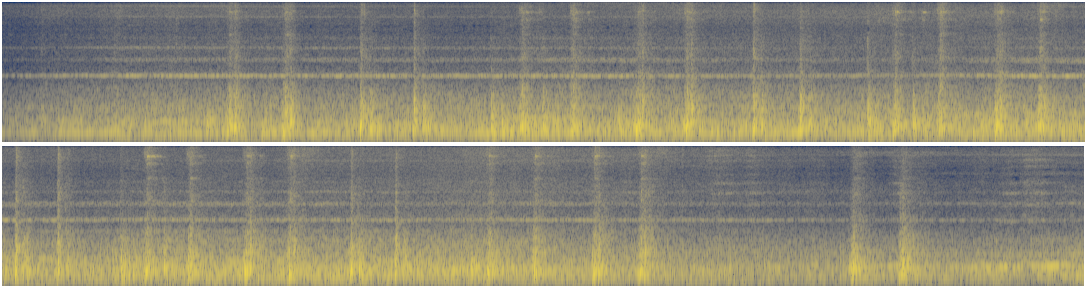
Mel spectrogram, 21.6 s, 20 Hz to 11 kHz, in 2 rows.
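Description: A London Overground Class 378 Capitalstar electric train rolls along the platform. Its wheels clatter in a quick run of sharp clicks over the rail joints and points, over a steady electric whine.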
